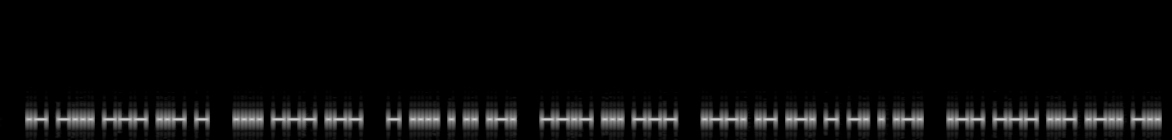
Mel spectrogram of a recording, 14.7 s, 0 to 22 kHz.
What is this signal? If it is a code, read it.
Morse code, heard as a keyed tone, about 25 wpm, 600 Hz. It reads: ABOUT HOW THEIR QSO PARTNER WOULD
